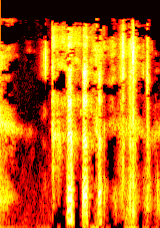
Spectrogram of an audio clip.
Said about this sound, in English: Anyway... Oh, sorry, coughing everywhere. Sorry.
